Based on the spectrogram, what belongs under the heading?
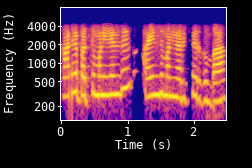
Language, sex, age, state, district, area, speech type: Tamil, female, 45-60, Tamil Nadu, Tiruchirappalli, rural, conversation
